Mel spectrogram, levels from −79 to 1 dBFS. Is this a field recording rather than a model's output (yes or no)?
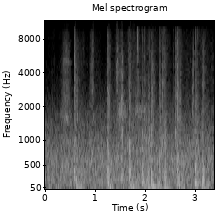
yes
